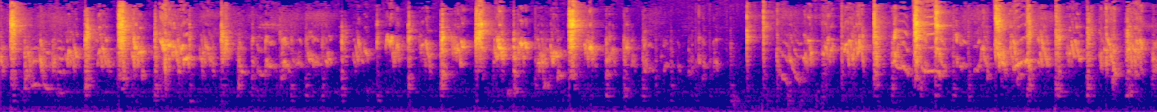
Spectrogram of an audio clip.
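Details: Budgerigar kept as a pet, producing kissing sounds as a long run of sharp clicks and scratchy chirps mixed with soft warbling, with a brief pause near the middle, over a constant low hum.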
